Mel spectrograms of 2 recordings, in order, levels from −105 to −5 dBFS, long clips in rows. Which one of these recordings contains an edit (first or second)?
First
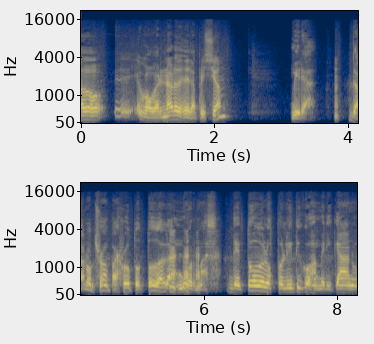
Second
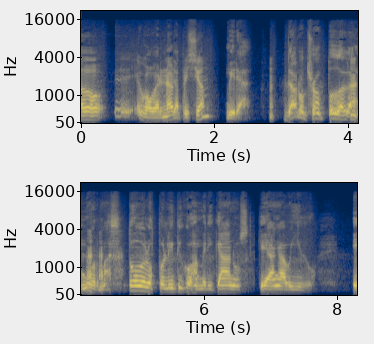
second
